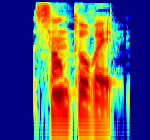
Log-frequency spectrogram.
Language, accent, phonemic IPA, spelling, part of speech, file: French, France, /sɑ̃.tɔ.ʁe/, centaurée, noun, LL-Q150 (fra)-centaurée.wav
- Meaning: centaury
